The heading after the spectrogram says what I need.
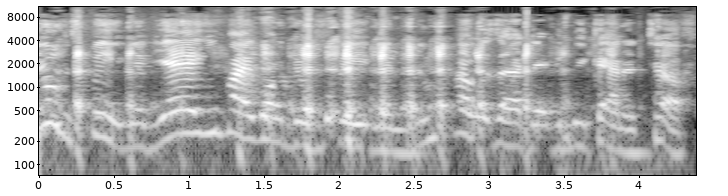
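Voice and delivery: repeating it through laughter; laughing. Real, not acted. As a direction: laugh along as you agree. Echoes joke.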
